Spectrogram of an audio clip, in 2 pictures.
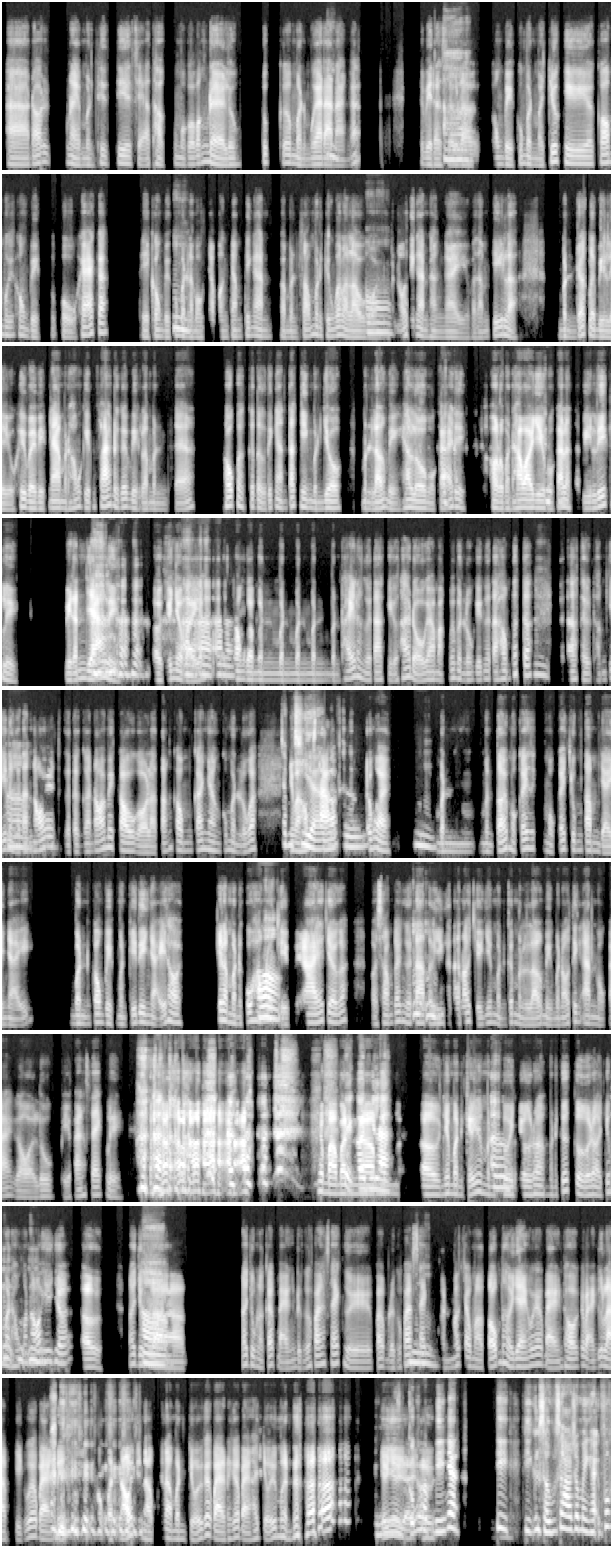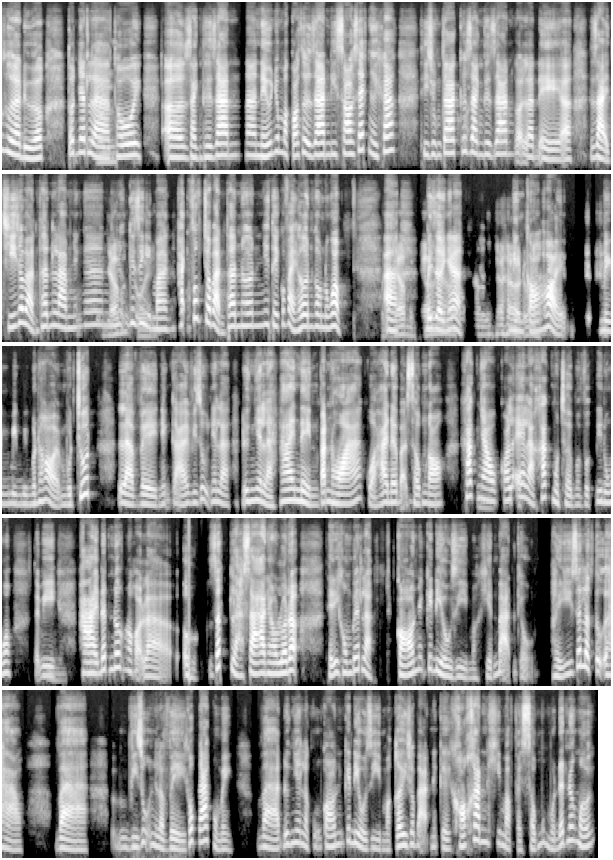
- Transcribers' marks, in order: tapping; other background noise; laugh; in English: "how are you?"; laughing while speaking: "À"; laugh; laugh; laugh; laugh
- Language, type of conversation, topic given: Vietnamese, podcast, Bạn đã lớn lên giữa hai nền văn hóa như thế nào?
